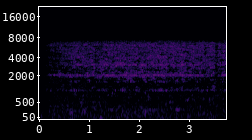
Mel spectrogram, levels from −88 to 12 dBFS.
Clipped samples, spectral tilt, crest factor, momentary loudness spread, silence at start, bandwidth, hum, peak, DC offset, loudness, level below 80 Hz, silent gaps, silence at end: under 0.1%; 1.5 dB/octave; 16 dB; 5 LU; 0.05 s; 9 kHz; none; -42 dBFS; under 0.1%; -55 LUFS; -88 dBFS; none; 0 s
